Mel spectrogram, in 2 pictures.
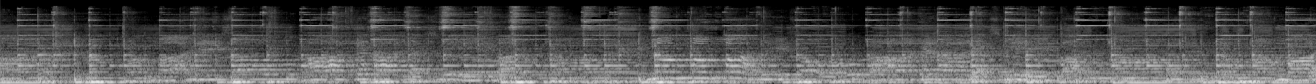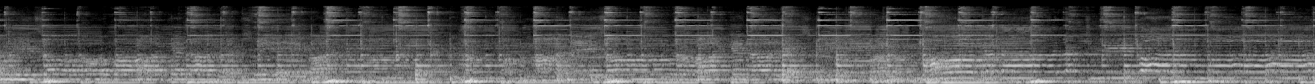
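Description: Live Indian devotional song: a male voice singing a bhajan over tabla strokes, harmonium and a tanpura drone.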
